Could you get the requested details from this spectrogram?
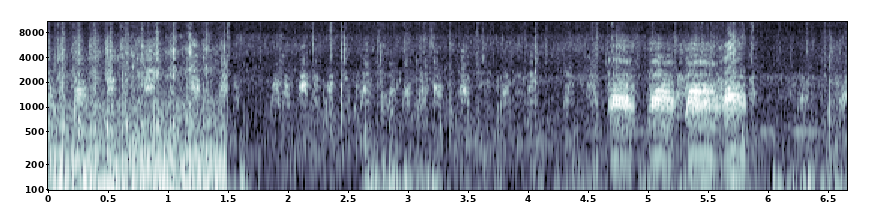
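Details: A pair of mallard ducks meeting at a waterbird farm: a loud noisy rumble at first, then a short series of nasal, harmonic quacks later on over a background hiss.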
